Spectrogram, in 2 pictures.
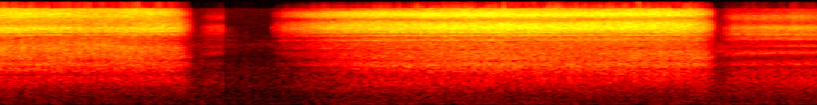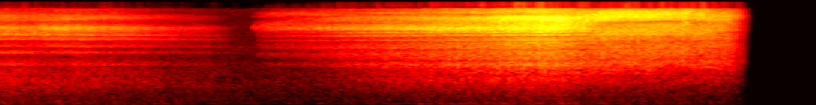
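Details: Attacking snake giving loud, breathy hisses, three long bursts of rough airy noise separated by brief pauses, each swelling and fading, with nothing else audible.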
